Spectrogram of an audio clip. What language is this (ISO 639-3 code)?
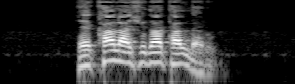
trw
